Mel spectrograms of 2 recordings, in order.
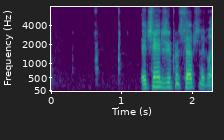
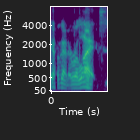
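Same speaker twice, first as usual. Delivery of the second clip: normal talking voice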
